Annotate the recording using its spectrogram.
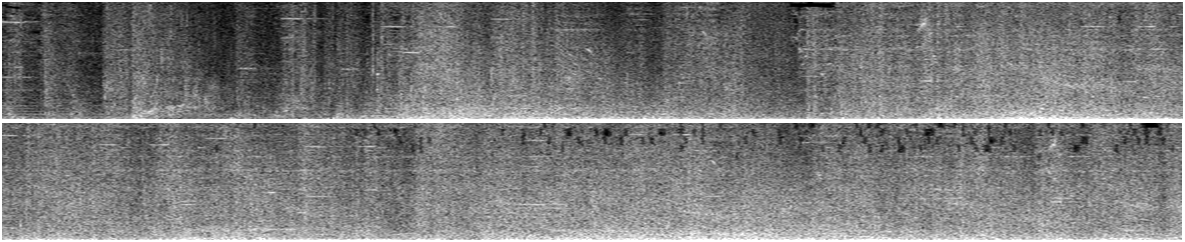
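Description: Video game spells and attacks crackle and burst in a busy fight.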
